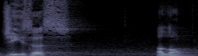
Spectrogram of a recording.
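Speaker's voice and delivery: low, soft, separated words; solemn focus. Real, not acted. Preacher wrapping up on those two words, solemn and hushed. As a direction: set each word apart quietly. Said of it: "focus in ... those two words".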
